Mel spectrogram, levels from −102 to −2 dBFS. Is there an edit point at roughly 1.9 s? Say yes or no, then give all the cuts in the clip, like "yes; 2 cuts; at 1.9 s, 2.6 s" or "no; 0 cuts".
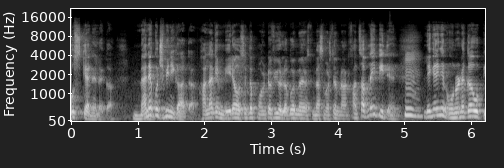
no; 0 cuts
